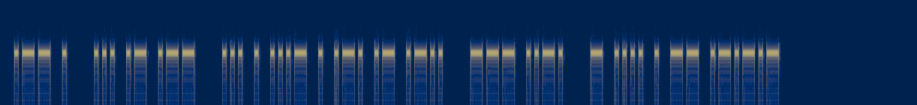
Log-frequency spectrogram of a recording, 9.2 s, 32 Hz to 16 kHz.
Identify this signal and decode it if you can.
Morse code, heard as a keyed tone, about 30 wpm, 700 Hz. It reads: WE SAW SEVERAL OF THEM.
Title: Sentences from Top 1000 Words - Review Part 2 - 30wpm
